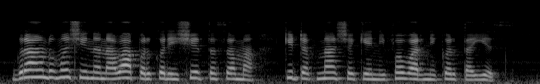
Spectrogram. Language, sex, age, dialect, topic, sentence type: Marathi, female, 25-30, Northern Konkan, agriculture, statement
